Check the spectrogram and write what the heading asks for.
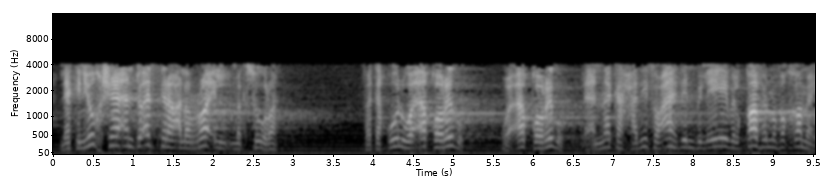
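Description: A man teaching Quran recitation rules, slowly drawing out letters and correcting mistakes. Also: high-pitched. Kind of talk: tajweed lesson with recited examples. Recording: tinny phone-like audio with long reverb.

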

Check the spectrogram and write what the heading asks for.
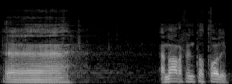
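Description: Brisk Egyptian man teaching recitation. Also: fairly low pitch, fairly even intonation, a bit bright. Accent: Egyptian Arabic. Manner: explains and slowly demonstrates pronunciation. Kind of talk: tajweed lesson.

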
